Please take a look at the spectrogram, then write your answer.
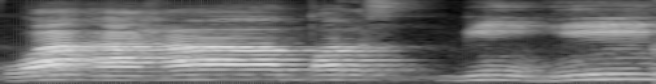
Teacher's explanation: Hi-nya panjang dulu. Ya, hi-nya panjang dulu.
